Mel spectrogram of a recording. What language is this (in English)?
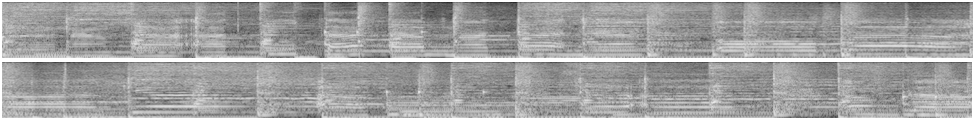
Indonesian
